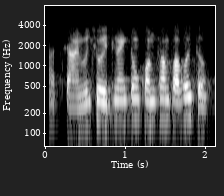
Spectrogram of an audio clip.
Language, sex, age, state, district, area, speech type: Bengali, male, 18-30, West Bengal, North 24 Parganas, rural, conversation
